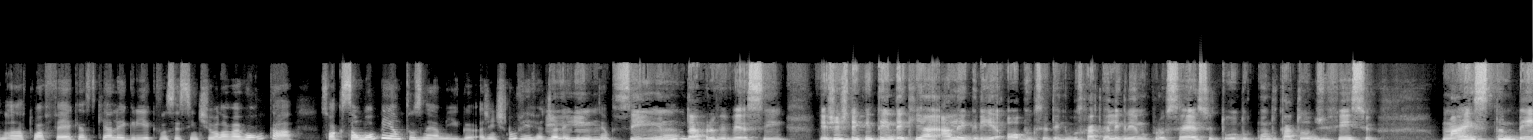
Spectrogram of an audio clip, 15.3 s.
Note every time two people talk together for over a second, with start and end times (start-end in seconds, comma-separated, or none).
5.5-6.8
